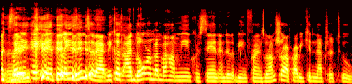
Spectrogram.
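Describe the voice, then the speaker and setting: A loud, animated woman's voice at a very fast pace, with very wide pitch swings, hardly any pauses and noticeable background noise. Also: medium pitch for a woman. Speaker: podcast host. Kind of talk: casual chat.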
